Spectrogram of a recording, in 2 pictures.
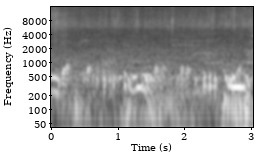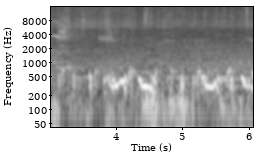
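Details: Several kept pigeons giving steady low cooing, each phrase a short wavering rise and fall, repeated almost without pause for six seconds, with a louder swell near the middle.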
